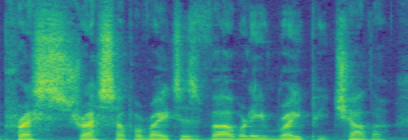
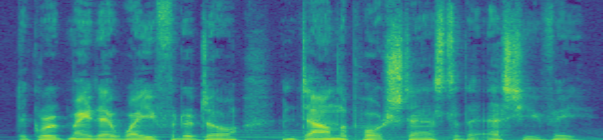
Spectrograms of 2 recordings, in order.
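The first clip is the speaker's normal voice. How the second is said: ordinary delivery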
